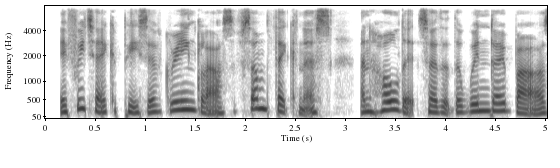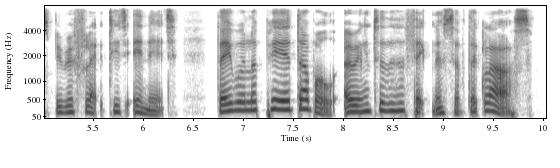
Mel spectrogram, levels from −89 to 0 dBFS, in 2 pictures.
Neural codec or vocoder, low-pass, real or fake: vocoder, 44.1 kHz, 80 mel bands, Vocos; 7.2 kHz; fake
